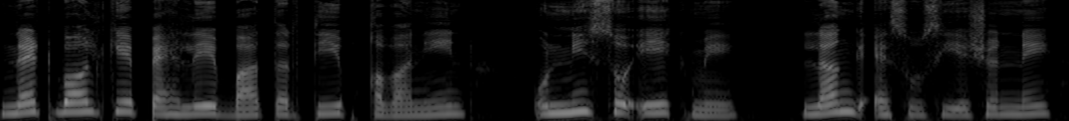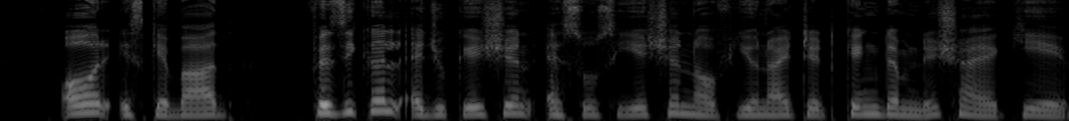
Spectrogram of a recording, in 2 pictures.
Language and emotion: Urdu, neutral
